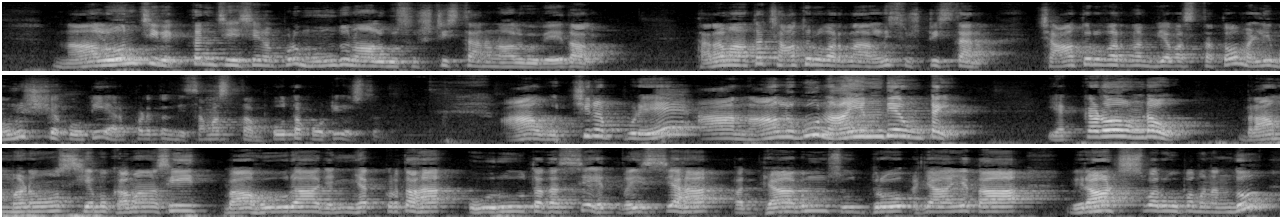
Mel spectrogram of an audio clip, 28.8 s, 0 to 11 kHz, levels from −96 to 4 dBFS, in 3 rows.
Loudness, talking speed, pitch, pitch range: -24 LUFS, 75 wpm, 195 Hz, 180-270 Hz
